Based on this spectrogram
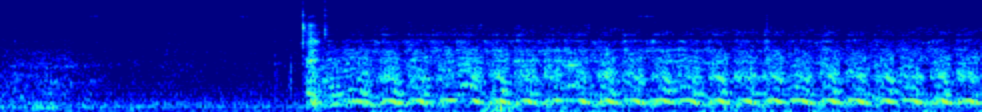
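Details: Volkswagen Tiguan: starter whirs steadily at about three pulses a second, even cranking rhythm, but the engine never catches; crank no-start.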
